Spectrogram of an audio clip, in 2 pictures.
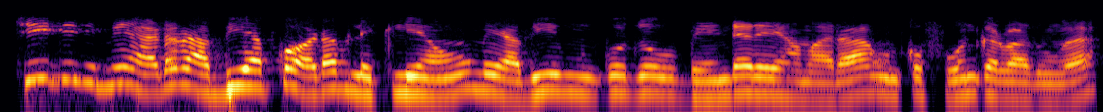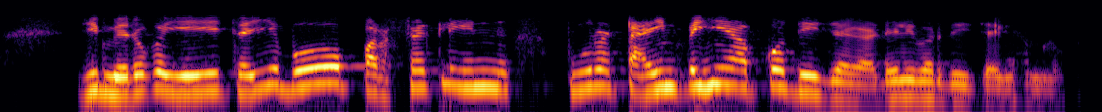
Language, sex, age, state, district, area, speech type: Hindi, male, 18-30, Rajasthan, Jaipur, urban, conversation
